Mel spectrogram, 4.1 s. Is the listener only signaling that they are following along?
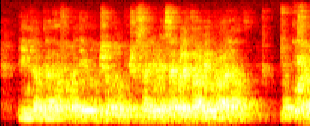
Yes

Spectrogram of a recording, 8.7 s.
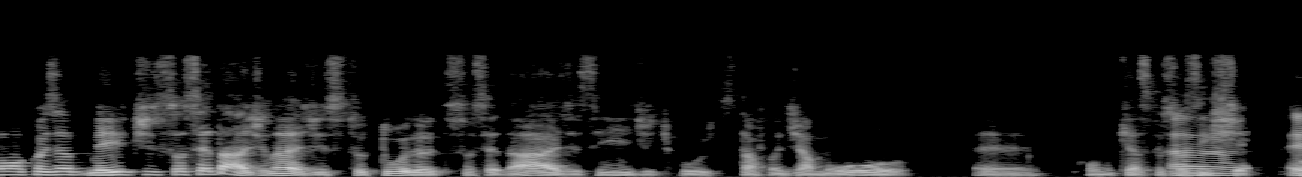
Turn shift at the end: Yes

